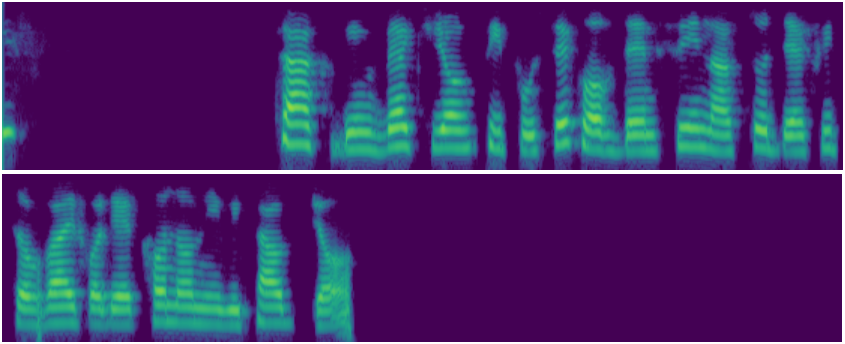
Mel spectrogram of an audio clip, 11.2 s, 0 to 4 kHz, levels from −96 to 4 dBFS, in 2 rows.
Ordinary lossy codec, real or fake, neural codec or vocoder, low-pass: none; fake; codec, 16 kHz, 4 kbps, X-Codec, WavLM features, trained on Multilingual LibriSpeech; 3.6 kHz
